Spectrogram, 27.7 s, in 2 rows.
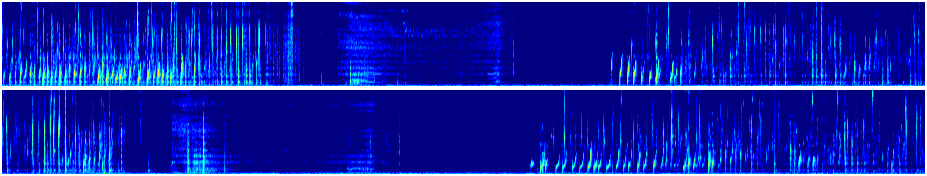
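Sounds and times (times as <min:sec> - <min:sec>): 
bubbles: 0:00.0 - 0:04.4, 0:09.1 - 0:15.7, 0:21.8 - 0:27.6.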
